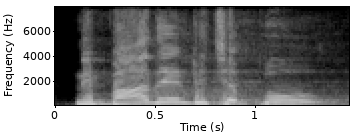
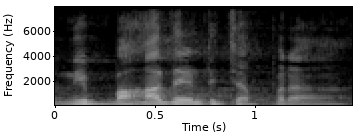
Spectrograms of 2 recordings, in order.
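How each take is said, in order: First: Louder, higher, slow demanding shout; insistent shout. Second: Said in the usual way. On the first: Retold or imitated. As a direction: press them to tell their pain. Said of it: "అంటూ ఉంటారు". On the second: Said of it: "కొంతమంది అంటూ ఉంటారు".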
